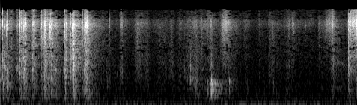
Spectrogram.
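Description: Tarot cards are shuffled by hand in a run of quick, crisp riffling clicks that gradually thin out, soft and close-up with no speech over them.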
